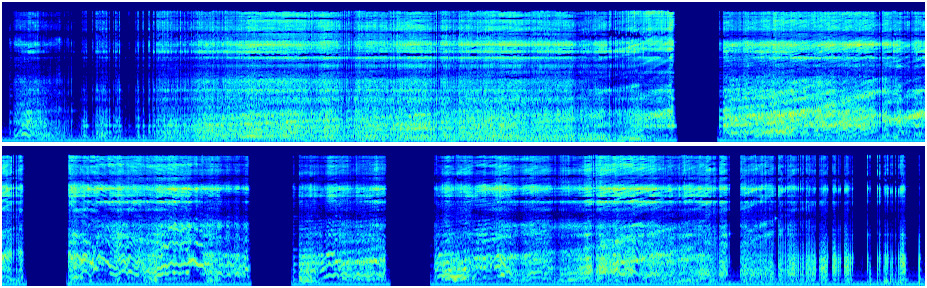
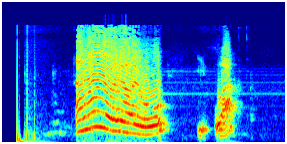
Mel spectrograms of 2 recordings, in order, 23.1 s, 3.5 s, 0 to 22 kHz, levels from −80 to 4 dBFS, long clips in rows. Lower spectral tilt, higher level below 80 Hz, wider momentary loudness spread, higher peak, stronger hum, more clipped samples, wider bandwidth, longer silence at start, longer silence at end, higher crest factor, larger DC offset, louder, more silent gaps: second, -0.5 dB/octave vs -2.5 dB/octave; second, -54 dBFS vs -38 dBFS; second, 14 LU vs 20 LU; second, -8 dBFS vs 0 dBFS; neither; neither; first, 17.5 kHz vs 11.5 kHz; second, 0.05 s vs 0.2 s; second, 0 s vs 0.6 s; first, 22 dB vs 10 dB; neither; second, -28 LUFS vs -7 LUFS; first, 8.46-8.92 s, 11.88-12.32 s, 14.68-15.14 s, 16.41-16.87 s vs none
